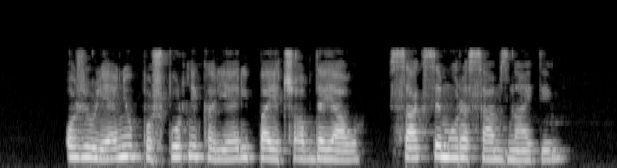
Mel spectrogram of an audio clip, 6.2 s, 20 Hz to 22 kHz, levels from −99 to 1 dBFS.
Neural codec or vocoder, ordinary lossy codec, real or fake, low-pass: none; none; real; 7.2 kHz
